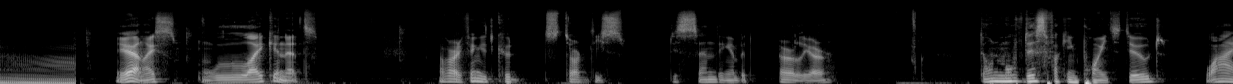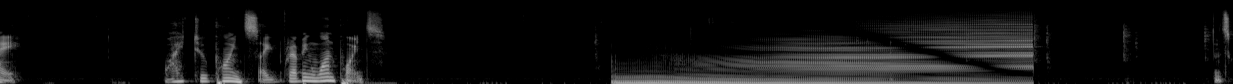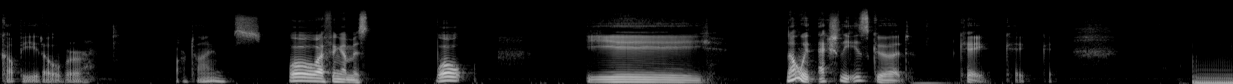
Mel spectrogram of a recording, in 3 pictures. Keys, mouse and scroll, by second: 0.7 space, 1.8 r, 4.0 d, 4.5 click, 6.3 click, 7.3-9.1 drag, 9.7 shift+click, 10.6 shift+right click, 11.0 shift+click, 11.6 click, 12.4 click, 13.2 shift+right click, 13.9-15.1 drag, 16.8 click, 18.1 click, 18.2 space, 18.5 scroll down 2, 19.2 r, 19.7-21.5 drag, 22.0 ctrl+c, 22.6 ctrl+space, 23.5 ctrl+v, 24.3 ctrl+v, 24.6 ctrl+scroll down 2, 24.9 ctrl+scroll up 2, 25.8 ctrl+v, 26.2 ctrl+scroll down 2, 27.3-27.6 ctrl+scroll up 2, 28.2 ctrl+y, 29.1-29.8 ctrl+scroll up 4, 30.3 ctrl+scroll down 2, 31.1 ctrl+y, 33.1 ctrl+shift+y, 34.3 ctrl+scroll down 2, 35.1 ctrl+scroll up 2, 36.0 click, 36.2 space, 36.4 ctrl+scroll up 2.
